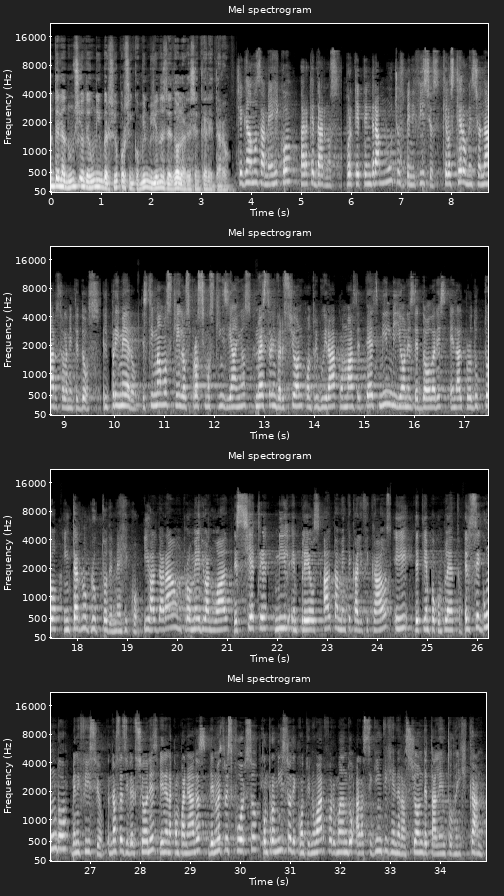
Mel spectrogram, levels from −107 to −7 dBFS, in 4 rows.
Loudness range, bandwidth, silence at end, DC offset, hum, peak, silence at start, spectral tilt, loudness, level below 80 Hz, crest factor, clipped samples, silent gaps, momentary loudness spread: 4 LU; 16 kHz; 0 s; under 0.1%; none; -4 dBFS; 0 s; -5.5 dB/octave; -24 LUFS; -58 dBFS; 20 dB; under 0.1%; none; 11 LU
